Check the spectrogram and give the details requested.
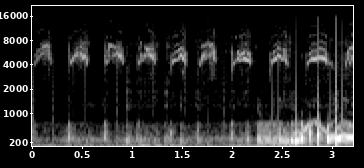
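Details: A nest box of wild pigeons, where an intruder male attacks helpless nestlings. Spaced high thin peeps repeat about two or three per second, then low rumbling cooing builds at the end.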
